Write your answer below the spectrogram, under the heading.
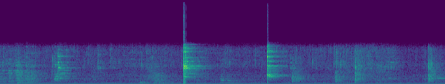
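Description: Serving utensils and plates clinking and clattering on a kitchen counter: about five sharp knocks over a steady hiss, the two loudest, near the middle, ringing briefly.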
